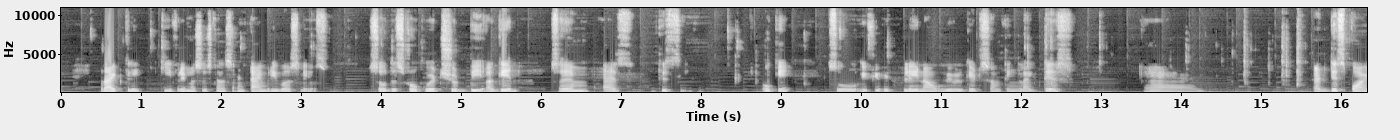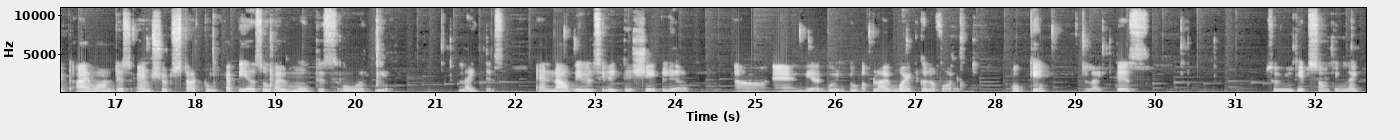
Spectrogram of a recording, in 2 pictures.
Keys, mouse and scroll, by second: 0.3 right click, 1.1 click, 2.9 space, 8.3 click, 8.6 u, 9.1 u, 9.7-10.3 click, 10.1 space, 17.2 click, 18.8 [, 20.1 space, 22.6 click, 25.5 click, 27.4 Return, 28.6-29.3 click, 29.1 space.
